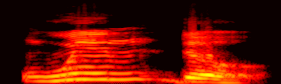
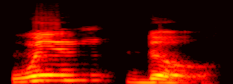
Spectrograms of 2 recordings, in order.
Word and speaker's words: window: Nouns like window, stress is on the first syllable, window, Monday, hostel, and so on.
